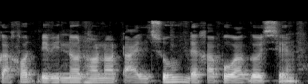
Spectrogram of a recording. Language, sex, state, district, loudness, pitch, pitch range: Assamese, male, Assam, Sonitpur, -17 LUFS, 95 Hz, 90-95 Hz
